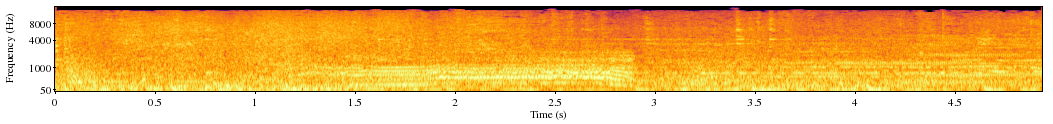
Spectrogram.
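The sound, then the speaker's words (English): A truck brakes hard as twin tornadoes cross the road in front of it, over a loud, steady roar of engine and wind; tires screech for about a second and a half, the squeal rising in pitch before cutting off abruptly. “So the twin tornadoes whip across the road in front of them, and Bill's got no choice but to slam on the brakes.”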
